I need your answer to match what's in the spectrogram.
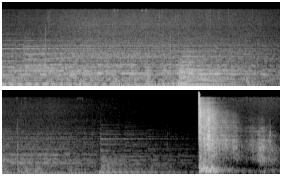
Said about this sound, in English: The gunshot ripped a hole through his body.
